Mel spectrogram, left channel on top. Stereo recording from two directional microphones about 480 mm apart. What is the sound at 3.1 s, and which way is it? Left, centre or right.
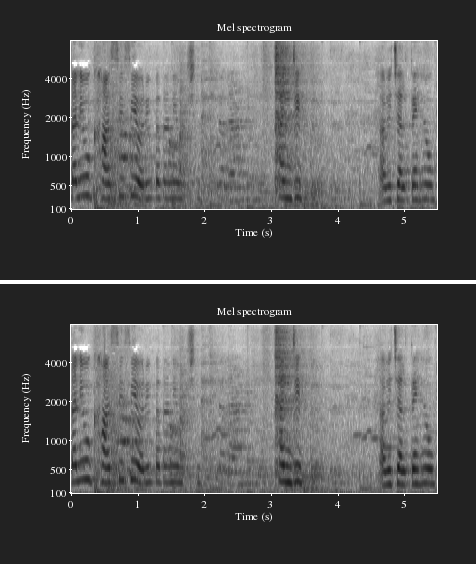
Speech, centre.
